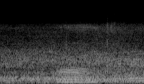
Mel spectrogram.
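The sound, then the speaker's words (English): A car turning on a quiet road in a small village or town in the dark evening, in fairly good, damp weather. Its steady engine and tyre rumble swells slightly over a second and a half against broad outdoor noise. “There's a car turning, but it's okay, it's a car.”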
